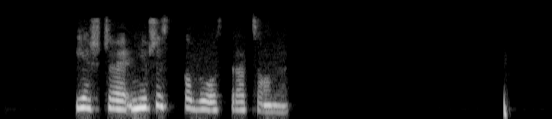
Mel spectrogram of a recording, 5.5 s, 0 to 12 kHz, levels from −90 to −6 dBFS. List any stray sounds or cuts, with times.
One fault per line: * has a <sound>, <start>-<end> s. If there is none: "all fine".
all fine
